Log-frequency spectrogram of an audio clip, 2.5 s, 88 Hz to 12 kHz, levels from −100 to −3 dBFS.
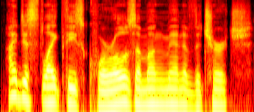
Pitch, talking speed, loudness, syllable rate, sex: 125 Hz, 210 wpm, -15 LUFS, 5.8 syllables/s, male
